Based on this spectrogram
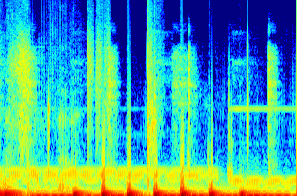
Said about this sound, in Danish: Vil du prøve at banke på mikrofonen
